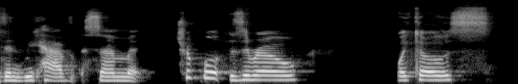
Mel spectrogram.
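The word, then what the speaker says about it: Oikos: And then we have some triple0ero wos. If I'm pronouncing that correctly, there's no N. It's O I K O S.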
